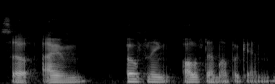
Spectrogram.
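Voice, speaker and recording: A man's medium-pitched voice with ordinary pitch variation at a moderate pace, over a quiet background. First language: not English. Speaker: DIY sewing vlogger. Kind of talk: tutorial vlog. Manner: casual, hesitant with many fillers.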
